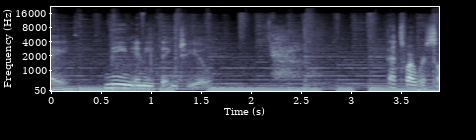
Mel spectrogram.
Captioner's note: exhales deeply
